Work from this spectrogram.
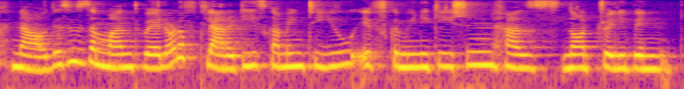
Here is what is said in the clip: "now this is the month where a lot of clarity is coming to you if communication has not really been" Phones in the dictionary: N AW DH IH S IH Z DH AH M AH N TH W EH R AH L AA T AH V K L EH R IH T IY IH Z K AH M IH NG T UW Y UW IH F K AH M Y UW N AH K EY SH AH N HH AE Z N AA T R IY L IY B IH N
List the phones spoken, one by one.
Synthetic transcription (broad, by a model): N AW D IH S IH Z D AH M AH N T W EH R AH L AA T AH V K L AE R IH T IY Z K AH M IH NG T UW Y UW IH F K AH M Y UW N AH K EY SH AH N HH AE Z N AA T R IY L IY B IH N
